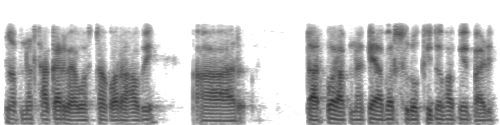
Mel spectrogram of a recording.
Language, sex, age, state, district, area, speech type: Bengali, male, 30-45, West Bengal, Nadia, urban, conversation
